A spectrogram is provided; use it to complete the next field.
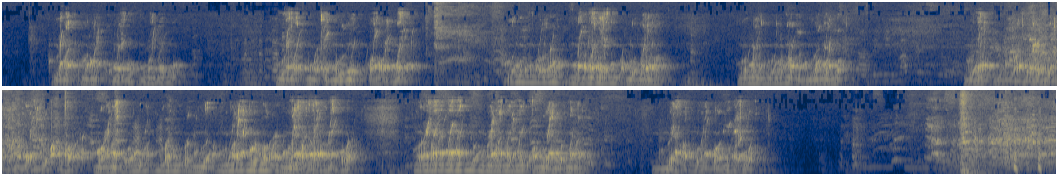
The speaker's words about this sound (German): Bist du sicher, dass du gegurgelt oder getrunken hast?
